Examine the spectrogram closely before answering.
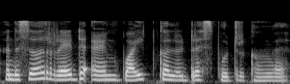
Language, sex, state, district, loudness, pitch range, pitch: Tamil, female, Tamil Nadu, Nilgiris, -15 LUFS, 185-225 Hz, 210 Hz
